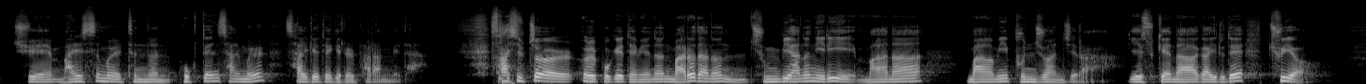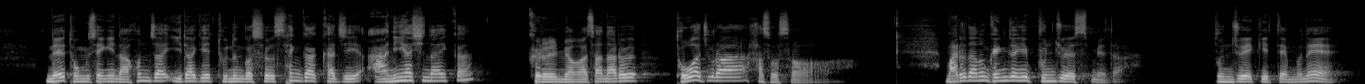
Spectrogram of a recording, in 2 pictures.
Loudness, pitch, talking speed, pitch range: -25 LUFS, 130 Hz, 255 characters per minute, 115-150 Hz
